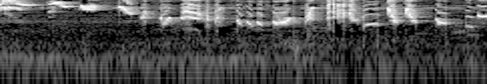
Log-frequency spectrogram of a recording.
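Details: Orange-headed thrush at night, singing a long rolling lure song for cage birds: clean, sweet whistles and quick slurred notes falling from very high to middle pitch, in dense bursts with short gaps.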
